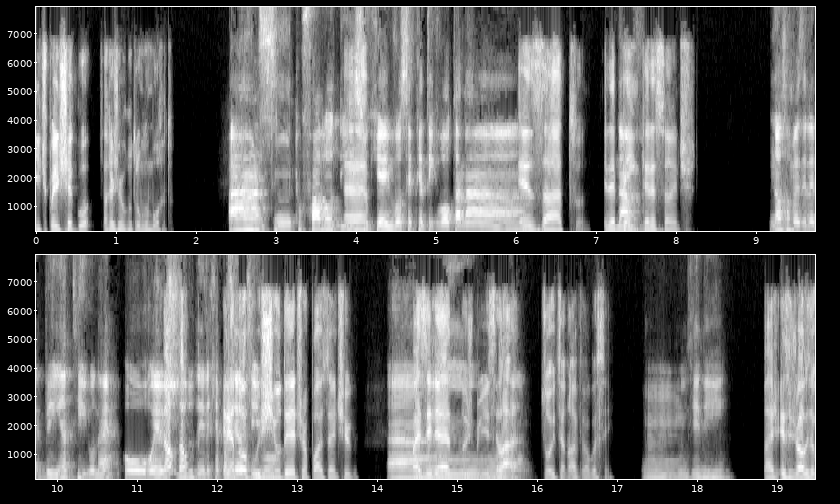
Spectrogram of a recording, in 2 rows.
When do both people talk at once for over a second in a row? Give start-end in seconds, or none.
11.3-12.9, 14.4-15.9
